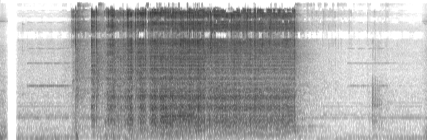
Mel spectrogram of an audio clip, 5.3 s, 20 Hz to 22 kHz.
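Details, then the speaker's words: Welding on a Ford Escort RS1600i roll-over jig: harsh irregular spitting, popping crackle with heavy spatter because the welding gas bottle had run out; fresh gas restored the proper crackle. "And it was at this point we realised we'd run out of welding gas. That is why, if you hadn't heard that weld splatter like mad, you're about to"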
